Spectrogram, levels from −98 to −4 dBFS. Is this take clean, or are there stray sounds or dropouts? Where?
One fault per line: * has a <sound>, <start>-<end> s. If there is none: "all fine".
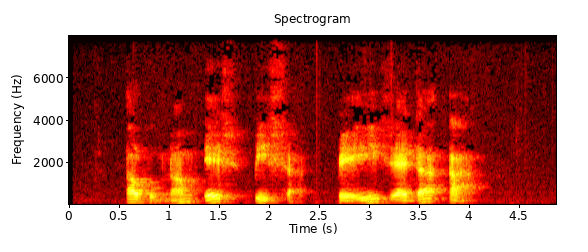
all fine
